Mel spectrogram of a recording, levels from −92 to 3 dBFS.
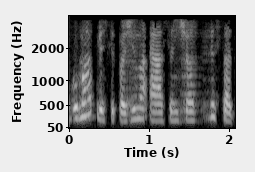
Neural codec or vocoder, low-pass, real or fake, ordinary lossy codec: none; 3.6 kHz; real; AAC, 16 kbps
